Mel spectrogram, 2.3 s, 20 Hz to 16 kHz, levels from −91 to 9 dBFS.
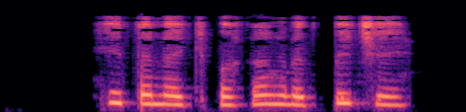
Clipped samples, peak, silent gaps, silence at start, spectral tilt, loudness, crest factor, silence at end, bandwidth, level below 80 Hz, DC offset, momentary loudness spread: under 0.1%; 0 dBFS; none; 0.5 s; -2 dB/octave; -15 LUFS; 16 dB; 0.3 s; 9.6 kHz; -62 dBFS; under 0.1%; 6 LU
